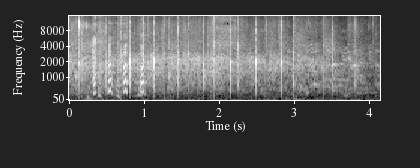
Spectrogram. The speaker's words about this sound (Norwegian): Det fortjener en applaus.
